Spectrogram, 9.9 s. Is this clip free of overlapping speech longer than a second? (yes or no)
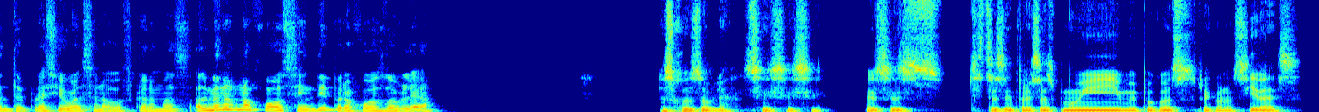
yes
